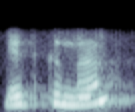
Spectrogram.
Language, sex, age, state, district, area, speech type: Tamil, female, 45-60, Tamil Nadu, Pudukkottai, rural, conversation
